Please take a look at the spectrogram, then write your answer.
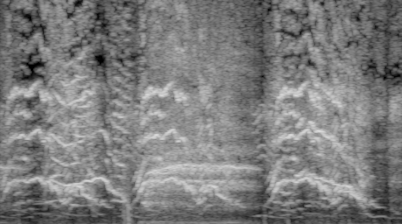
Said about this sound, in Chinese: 岸边嘅村民好惊咁响度尖叫。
